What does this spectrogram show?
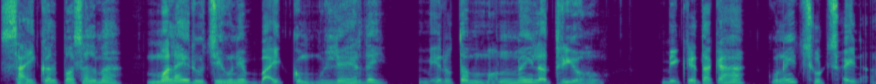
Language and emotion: Nepali, sad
